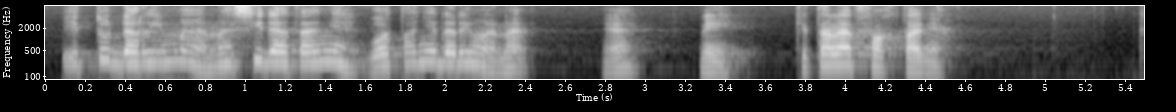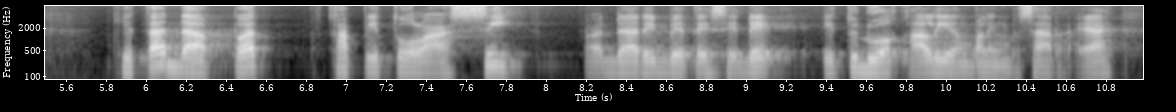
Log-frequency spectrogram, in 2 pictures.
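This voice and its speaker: A man from Indonesia, giving casual, slangy commentary over market charts. His delivery is chatty and animated, and his pitch jumps up when he acts out the people he quotes. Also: normal speed.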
